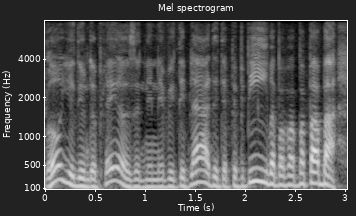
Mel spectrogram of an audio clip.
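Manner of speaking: dismissive parody of his excuses; imitating the manager at the microphone, mock; mocking the coach. Mocking the coach's press talk.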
